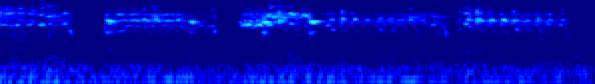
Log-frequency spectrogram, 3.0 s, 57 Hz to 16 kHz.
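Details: Recessive pied budgerigar chick hatched in early June 2020, sole survivor of three, recorded while its mother feeds it; high raspy chirping bursts of about half a second, separated by brief gaps.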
